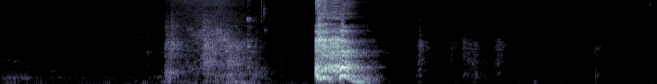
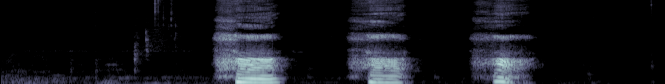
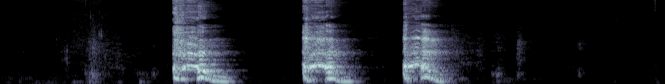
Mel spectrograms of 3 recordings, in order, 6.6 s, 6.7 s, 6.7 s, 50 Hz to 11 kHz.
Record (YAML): cough_length: 6.6 s
cough_amplitude: 32768
cough_signal_mean_std_ratio: 0.24
exhalation_length: 6.7 s
exhalation_amplitude: 28697
exhalation_signal_mean_std_ratio: 0.36
three_cough_length: 6.7 s
three_cough_amplitude: 32768
three_cough_signal_mean_std_ratio: 0.38
survey_phase: beta (2021-08-13 to 2022-03-07)
age: 65+
gender: Male
wearing_mask: 'No'
symptom_none: true
smoker_status: Ex-smoker
respiratory_condition_asthma: false
respiratory_condition_other: false
recruitment_source: REACT
submission_delay: 3 days
covid_test_result: Negative
covid_test_method: RT-qPCR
